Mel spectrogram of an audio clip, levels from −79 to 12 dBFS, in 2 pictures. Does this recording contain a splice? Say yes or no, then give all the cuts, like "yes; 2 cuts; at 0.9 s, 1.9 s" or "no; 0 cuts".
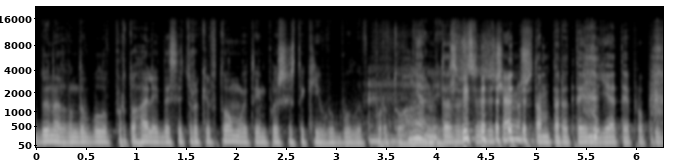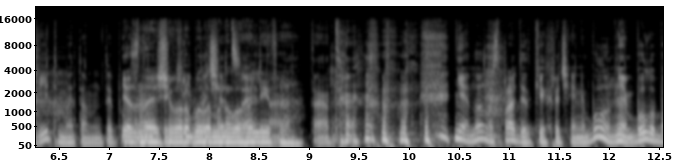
no; 0 cuts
